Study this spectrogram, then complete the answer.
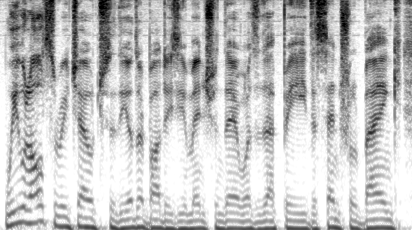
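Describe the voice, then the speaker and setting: A man's voice: fairly low pitch, fast, darkish tone, slight background noise. A man with an Irish accent hosting a local radio interview and putting questions to a guest.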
